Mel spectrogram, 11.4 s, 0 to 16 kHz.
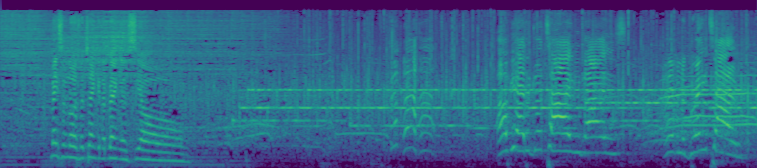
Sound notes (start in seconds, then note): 0.3 audience applauds; 5.2 audience applauds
